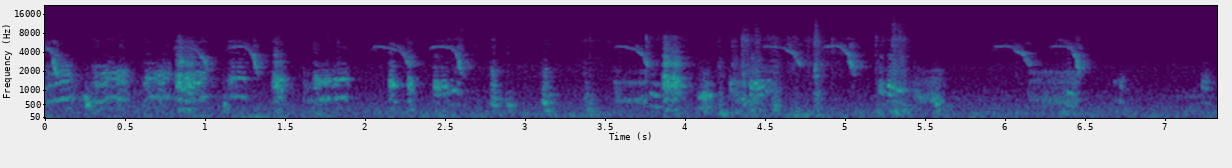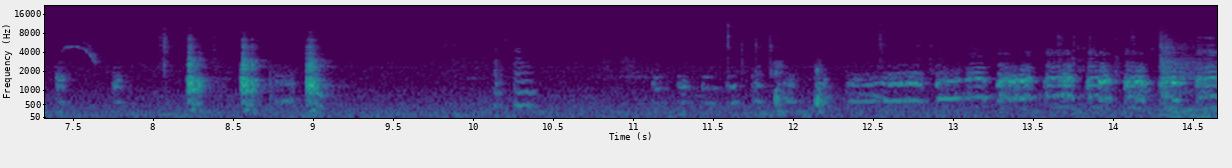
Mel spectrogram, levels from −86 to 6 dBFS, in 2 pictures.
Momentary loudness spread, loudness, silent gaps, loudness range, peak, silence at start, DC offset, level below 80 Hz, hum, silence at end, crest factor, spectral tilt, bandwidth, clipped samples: 20 LU; -41 LUFS; none; 7 LU; -18 dBFS; 0 s; under 0.1%; -68 dBFS; none; 0 s; 24 dB; -4 dB/octave; 14.5 kHz; under 0.1%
